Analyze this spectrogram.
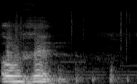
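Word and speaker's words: Óðinn: Odin, like you would say Odin, but there's no D. It's an eth or a the, so it's Odin, and the O is actually with a comma, because our uncommened O's, these circles are pronounced as O, just O.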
